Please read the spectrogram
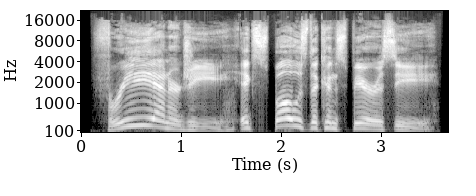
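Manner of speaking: high, slow, stretched-out slogan yell; rallying yell. A narrator's reading. Jerry on stage with a mic, yelling to supporters. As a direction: yell it to rouse a crowd. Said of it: "Jerry yelled".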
